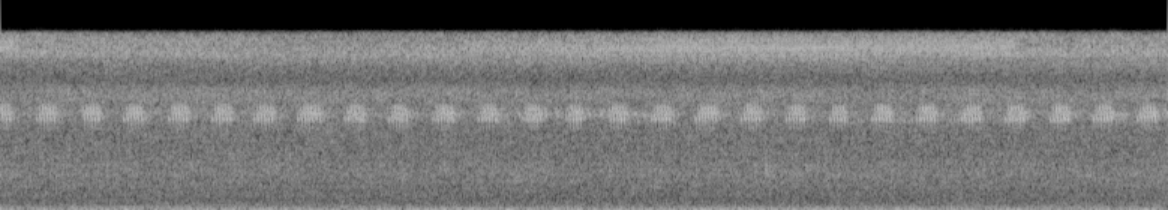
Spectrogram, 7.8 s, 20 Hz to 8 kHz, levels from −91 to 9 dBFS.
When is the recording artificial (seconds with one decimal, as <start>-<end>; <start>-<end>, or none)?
2.1-3.8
